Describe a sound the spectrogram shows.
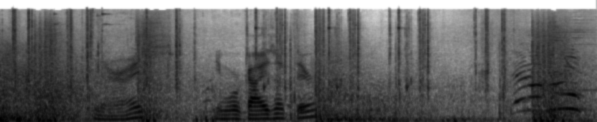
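A rifle bolt clicks and clacks as it is reloaded.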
